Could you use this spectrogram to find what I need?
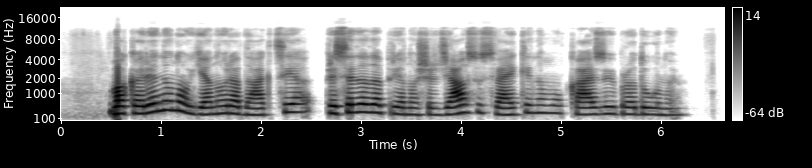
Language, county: Lithuanian, Alytus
